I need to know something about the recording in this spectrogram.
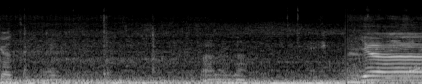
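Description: Car cabin noise from a slowly moving car: a steady low engine and road rumble. Near the end it cuts off and a voice holds one long note that slowly falls in pitch.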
